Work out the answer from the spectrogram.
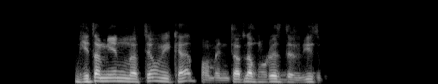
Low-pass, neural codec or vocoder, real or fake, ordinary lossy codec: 7.2 kHz; codec, 16 kHz, 1 kbps, X-Codec, HuBERT features, trained on balanced general audio; fake; Opus, 32 kbps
